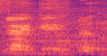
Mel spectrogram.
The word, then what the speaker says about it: Farragut: Farragut, we think that's how you pronounce that. We think that's how you pronounce it. It's spelled Farragut. Okay. It may be gut, Farragut. That's not his. No, it's Farragut.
